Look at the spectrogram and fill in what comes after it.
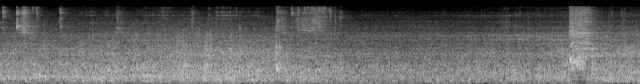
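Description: Museum-train passenger coaches rolling past close by: a steady rumble and rattle of wheels on rails with scattered clicks, and one loud clack near the end.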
